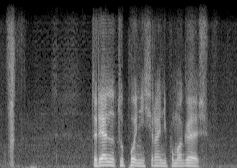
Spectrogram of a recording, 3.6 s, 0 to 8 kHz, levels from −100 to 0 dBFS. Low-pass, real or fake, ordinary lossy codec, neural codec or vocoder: 7.2 kHz; fake; Opus, 32 kbps; codec, 16 kHz, 0.7 kbps, FocalCodec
